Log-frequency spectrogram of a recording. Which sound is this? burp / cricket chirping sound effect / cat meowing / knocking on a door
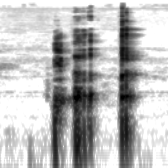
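burp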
